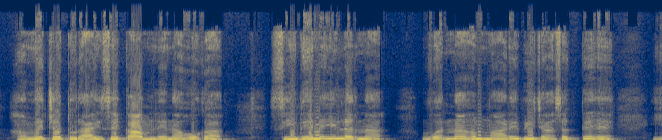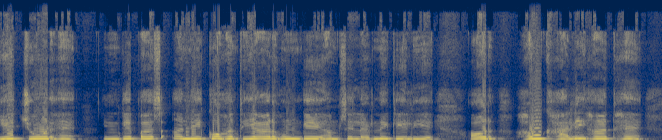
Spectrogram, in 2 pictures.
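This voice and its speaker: A high, cartoonish character voice at a fairly slow pace. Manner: earnest.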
